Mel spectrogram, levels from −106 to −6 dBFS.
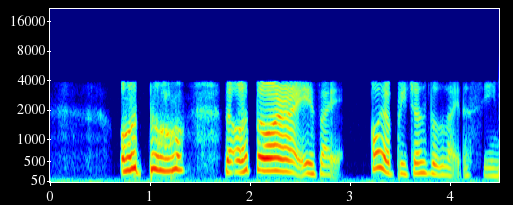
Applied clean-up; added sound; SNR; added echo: neural diffusion model UNIVERSE++.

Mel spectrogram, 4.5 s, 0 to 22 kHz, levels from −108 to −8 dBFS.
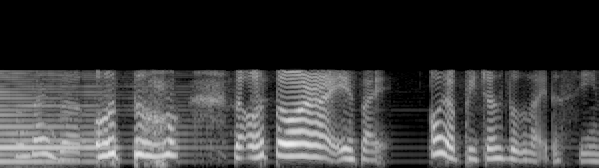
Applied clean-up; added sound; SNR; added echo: neural mask model RNNoise.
